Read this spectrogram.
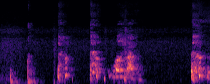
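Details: Woman on a livestream coughing, apparently acted: about five short, forceful coughs in a quiet room.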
